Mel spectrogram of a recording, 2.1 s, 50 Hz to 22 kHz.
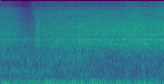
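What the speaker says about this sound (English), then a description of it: "it's a CSX 450. In tow is a CP engine." A CSX 450 locomotive rolls past with a CP engine in tow, giving a steady, continuous low rumble of wheels and railcars close by, with no talk over it.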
